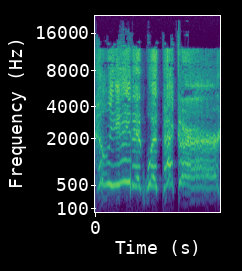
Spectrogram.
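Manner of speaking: play-acted, very high scream of sheer joy. Retelling spotting a pileated woodpecker in the backyard: imitating her own scream. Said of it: "I just screamed".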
